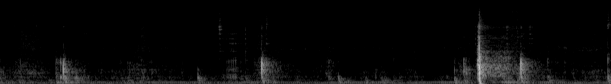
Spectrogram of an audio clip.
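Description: Hands kneading poori dough in a glass bowl: scattered soft knocks and taps of hands and dough against the glass, with a sharper knock of the bowl just under five seconds in, over a faint low hum.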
